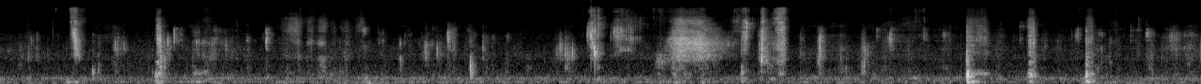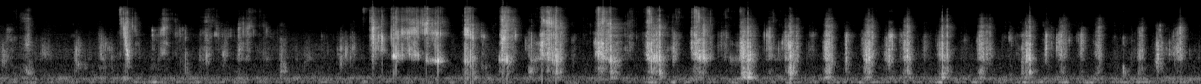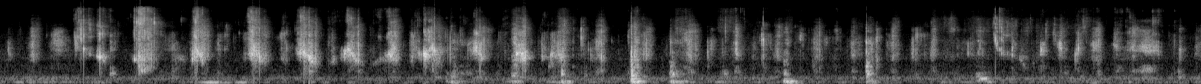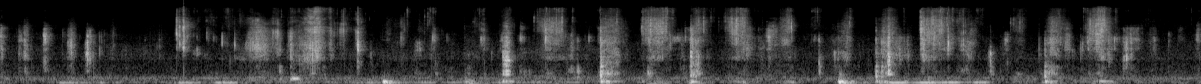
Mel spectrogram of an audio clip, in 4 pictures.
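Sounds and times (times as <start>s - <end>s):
chewing crunchy food: 0.0s - 48.0s.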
